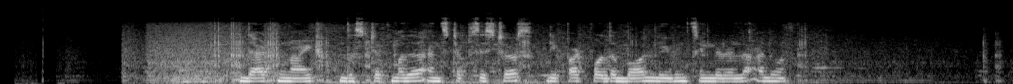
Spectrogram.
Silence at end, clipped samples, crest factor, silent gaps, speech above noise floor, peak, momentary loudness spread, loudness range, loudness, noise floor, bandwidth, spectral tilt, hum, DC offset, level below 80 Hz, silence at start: 0.1 s; under 0.1%; 14 dB; none; 43 dB; -2 dBFS; 11 LU; 3 LU; -15 LUFS; -57 dBFS; 9 kHz; -6 dB/octave; none; under 0.1%; -42 dBFS; 1.2 s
